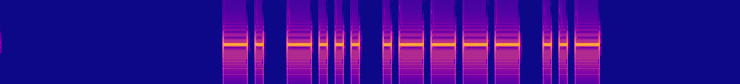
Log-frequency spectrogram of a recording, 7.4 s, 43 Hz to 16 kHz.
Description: Morse code, heard as a keyed tone, about 15 wpm, 700 Hz. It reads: NB1U
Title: Call Signs Repeated 2x - 15wpm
